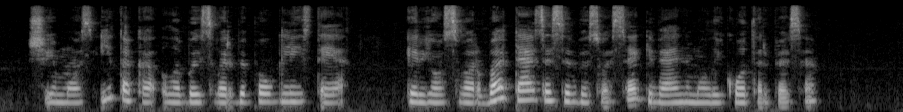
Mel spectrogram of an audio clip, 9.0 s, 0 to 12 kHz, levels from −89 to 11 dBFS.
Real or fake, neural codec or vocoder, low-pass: fake; vocoder, 22.05 kHz, 80 mel bands, Vocos; 9.9 kHz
